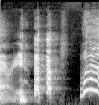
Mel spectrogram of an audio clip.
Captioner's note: laugh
